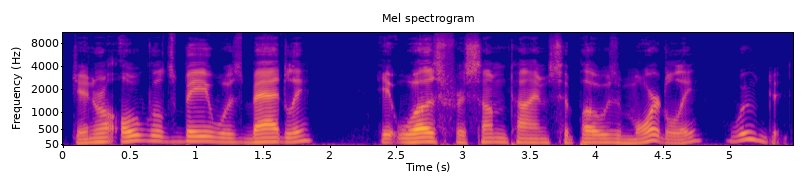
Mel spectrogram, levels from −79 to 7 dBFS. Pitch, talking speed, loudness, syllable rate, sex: 125 Hz, 130 wpm, -19 LUFS, 4.7 syllables/s, male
